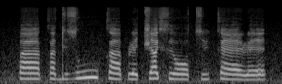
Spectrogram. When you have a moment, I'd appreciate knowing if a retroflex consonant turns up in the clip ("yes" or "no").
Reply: yes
